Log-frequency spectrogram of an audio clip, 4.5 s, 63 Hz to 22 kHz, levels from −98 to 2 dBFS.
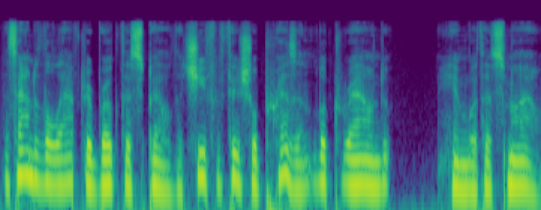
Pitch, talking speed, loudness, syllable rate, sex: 125 Hz, 240 wpm, -18 LUFS, 6.2 syllables/s, male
